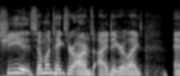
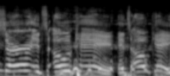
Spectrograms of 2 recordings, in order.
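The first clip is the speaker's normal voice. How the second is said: high, drawn-out placating voice; reassuring staff; 9 semitones higher, slower than usual. Retold or imitated. Staff to driver with broken window, slow mock reassurance. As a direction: imitate placating an upset man.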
